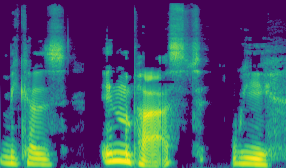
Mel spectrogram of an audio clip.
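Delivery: put-on abrupt switch to British accent.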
